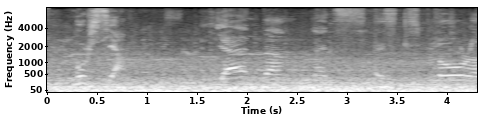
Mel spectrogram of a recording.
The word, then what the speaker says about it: Murcia: Murcia. That's the right pronunciation on Spanish. Murcia.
